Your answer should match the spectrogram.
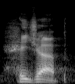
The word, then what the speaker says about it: hijab: And I know in France they don't pronounce the H when it is in the beginning of the word, as in hotel or hello.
